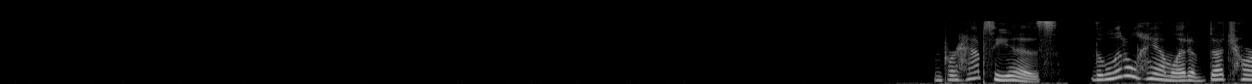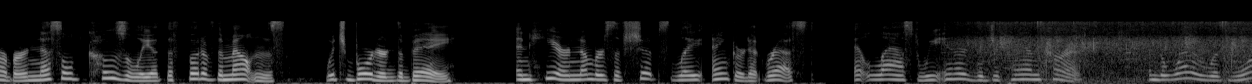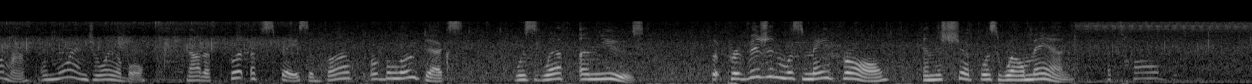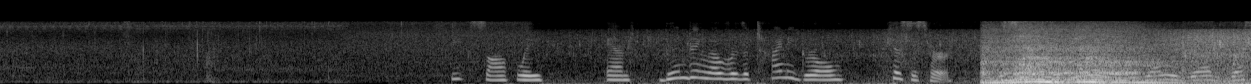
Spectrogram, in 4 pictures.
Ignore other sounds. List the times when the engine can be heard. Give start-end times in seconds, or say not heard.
47.4-49.8.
